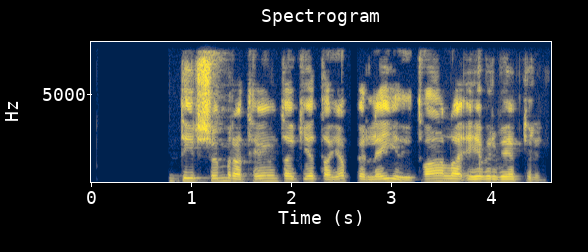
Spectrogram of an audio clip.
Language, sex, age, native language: Icelandic, male, 20-29, Icelandic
